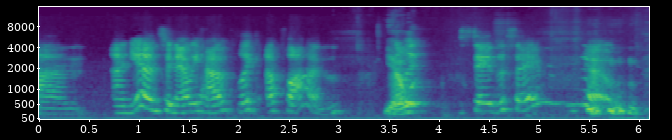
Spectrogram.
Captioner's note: laughs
